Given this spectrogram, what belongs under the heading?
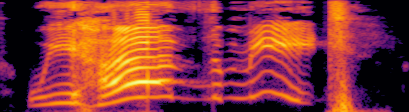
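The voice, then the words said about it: Exaggerated deep manly announcer voice. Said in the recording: “in my manliest voice,... like that Arby's commercial”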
